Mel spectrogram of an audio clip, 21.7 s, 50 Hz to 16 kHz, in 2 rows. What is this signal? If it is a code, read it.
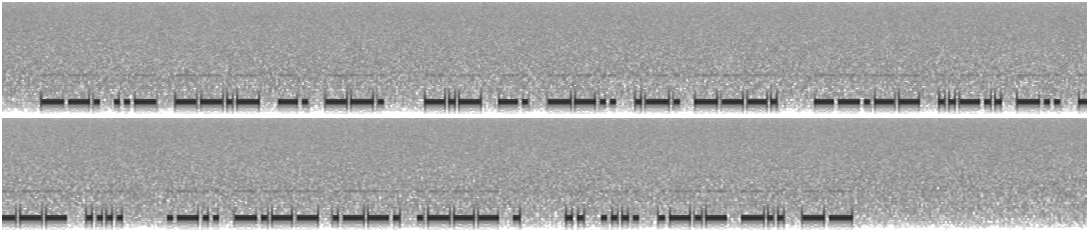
Morse code (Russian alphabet), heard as a keyed tone, hand-sent with a straight key, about 23 wpm, 460 Hz. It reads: ГУЩНГ КНЗРЧ ЪЭДОХ ЛЫПЙЕ ИХЯДМ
